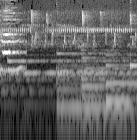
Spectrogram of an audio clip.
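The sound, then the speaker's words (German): A tiger cub whimpers in long, plaintive mewling cries that shift in pitch, fairly loud, continuing steadily with no one speaking. “Das Tigerbaby jammert, dass es sie aus den Augen verloren hat und nicht mehr wiederfinden kann.”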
